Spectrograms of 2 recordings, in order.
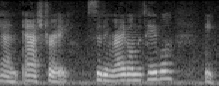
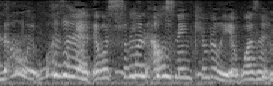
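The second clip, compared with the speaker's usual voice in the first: laughing denial; 6 semitones higher than usual. Real, not acted. Vlogger denying to her teasing friend, laughing. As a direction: deny it through laughter.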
